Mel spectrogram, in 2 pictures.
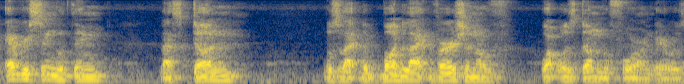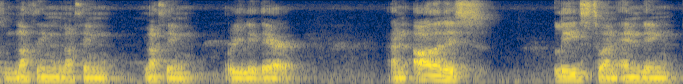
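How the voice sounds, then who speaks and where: A man's voice: a bass voice, warm tone, echoey room, distant mic, slight background noise. A man with a Jamaican accent giving a blunt, profane, casual movie review. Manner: blunt, profane, speaks straight with no filter. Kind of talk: casual opinionated review monologue.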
